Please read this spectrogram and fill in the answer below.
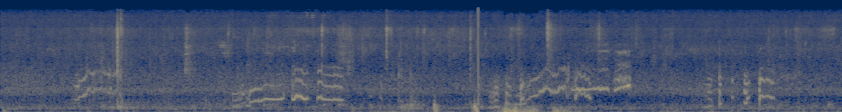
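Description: Domestic hens clucking and making drawn-out, wavering calls in several bouts, with a few dull low thumps about halfway through.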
